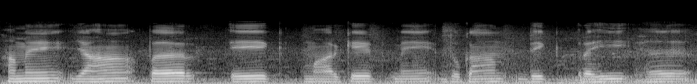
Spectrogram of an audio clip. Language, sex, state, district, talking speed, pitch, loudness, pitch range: Hindi, male, Rajasthan, Jaipur, 85 wpm, 125 Hz, -15 LUFS, 120-130 Hz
